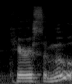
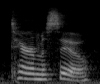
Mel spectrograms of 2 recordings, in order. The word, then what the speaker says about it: tiramisu: Teriasamu over Terasum. How do you say that? Teriu overnight oats. The way you're saying it now. I want to say it like tiramisu.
